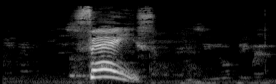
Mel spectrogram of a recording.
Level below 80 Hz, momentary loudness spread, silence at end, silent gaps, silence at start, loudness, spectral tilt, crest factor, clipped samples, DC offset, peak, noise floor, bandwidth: -56 dBFS; 24 LU; 1.25 s; none; 0.7 s; -15 LUFS; -1 dB/octave; 20 dB; under 0.1%; under 0.1%; 0 dBFS; -56 dBFS; 16.5 kHz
